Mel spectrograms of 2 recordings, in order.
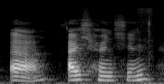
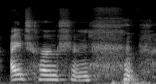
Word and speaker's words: Eichhörnchen: And it's Eichhörnchen. But that word is so hard to pronounce when you're first learning it. So it sounds like Eichhörnchen.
